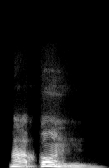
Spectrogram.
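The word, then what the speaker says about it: Japón: then you have Japan in Spanish upon in Spanish the letter J doesn't sound like J it sounds like so you say papon then you have Brazil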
